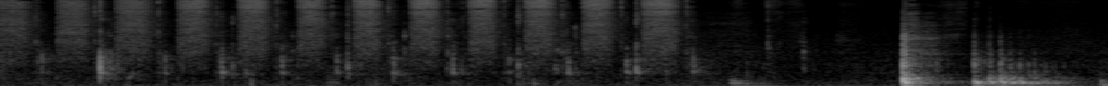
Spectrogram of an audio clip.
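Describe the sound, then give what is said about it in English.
Soft, rapid dabbing of a makeup sponge against the skin of the face, about a dozen quick even pats in a steady rhythm, then a pause and a couple of louder rustling presses. The sponge presses setting spray into the skin, meshing it in with foundation. “it can be dry, damp, whatever, and I don't want to take any of my brows off while I'm doing that to press in the setting spray into my skin, so that I don't have like setting spray sitting on top of my face.”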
